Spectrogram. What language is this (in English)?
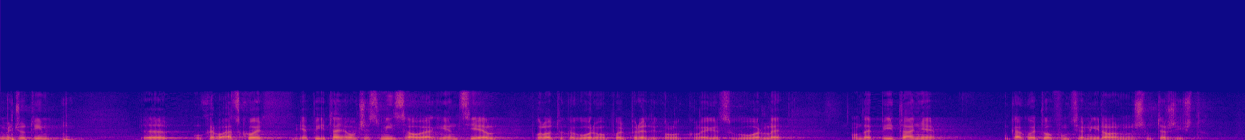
Croatian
